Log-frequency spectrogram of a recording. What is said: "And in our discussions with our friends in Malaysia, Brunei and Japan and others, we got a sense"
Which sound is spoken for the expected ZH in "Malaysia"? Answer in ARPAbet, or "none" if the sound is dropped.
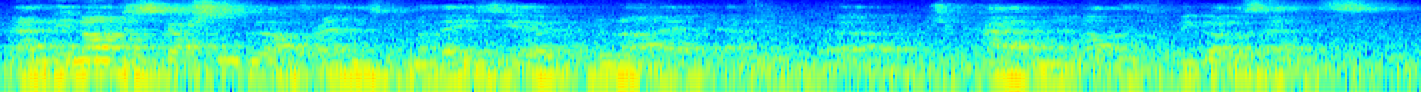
Z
